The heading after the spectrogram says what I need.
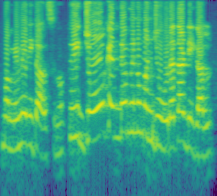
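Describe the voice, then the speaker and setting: A dutiful young daughter-in-law recovering from surgery, in a family drama, played by a woman. She pleads softly and stays deferential, in a slightly high voice. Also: animated, quick pace. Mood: pleading. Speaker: creator and actor.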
